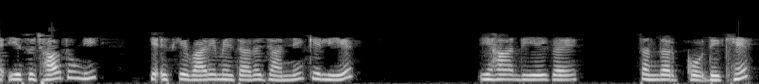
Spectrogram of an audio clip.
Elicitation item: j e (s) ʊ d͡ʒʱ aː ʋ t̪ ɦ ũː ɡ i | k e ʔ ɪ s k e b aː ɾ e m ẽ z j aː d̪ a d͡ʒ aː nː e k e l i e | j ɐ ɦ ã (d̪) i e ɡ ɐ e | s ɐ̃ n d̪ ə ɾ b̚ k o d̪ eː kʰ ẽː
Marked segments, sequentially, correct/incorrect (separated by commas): correct, correct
